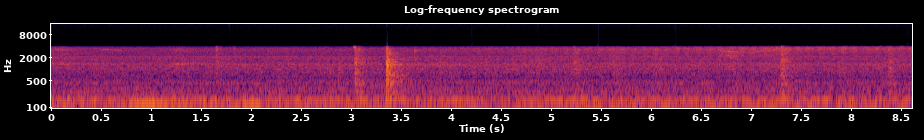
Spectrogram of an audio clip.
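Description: A steady low drone throughout, with two short metallic clicks about three seconds in from a screwdriver on the screws that hold the solenoid coils onto a gas dryer's gas valve.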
